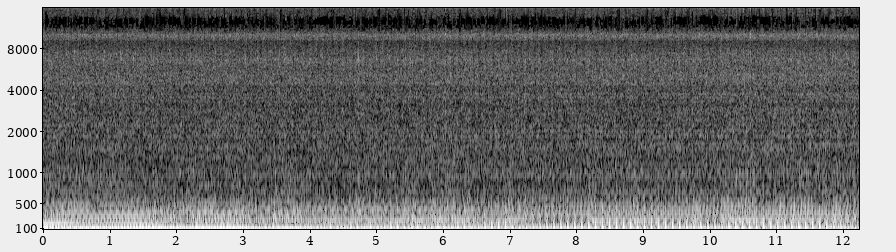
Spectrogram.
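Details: 2005 Ford F-150 4.6L V8 idling with a rough, uneven lope, about two stumbles a second under deep exhaust drone; bad misfire at idle after spark plug work, coil packs suspected but not confirmed.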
